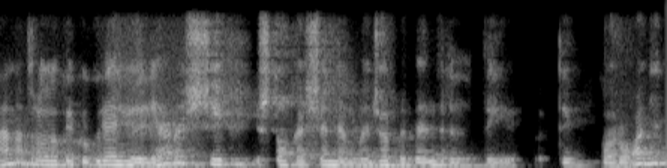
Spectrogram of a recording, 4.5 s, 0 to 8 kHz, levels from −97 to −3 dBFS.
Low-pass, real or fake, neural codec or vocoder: 7.2 kHz; fake; codec, 16 kHz, 6 kbps, DAC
